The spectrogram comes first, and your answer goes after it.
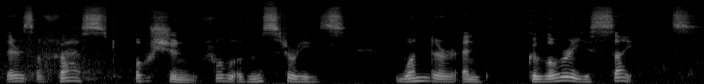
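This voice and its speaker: Man voicing a slow-talking, curious young merman. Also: medium pitch, a little hiss or hum, natural voice. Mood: wistful. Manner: slow, measured, gently formal, teasing. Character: curious, teasing, sheltered young merman, nearly a hundred. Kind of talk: scripted audio roleplay, intimate one-sided conversation.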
